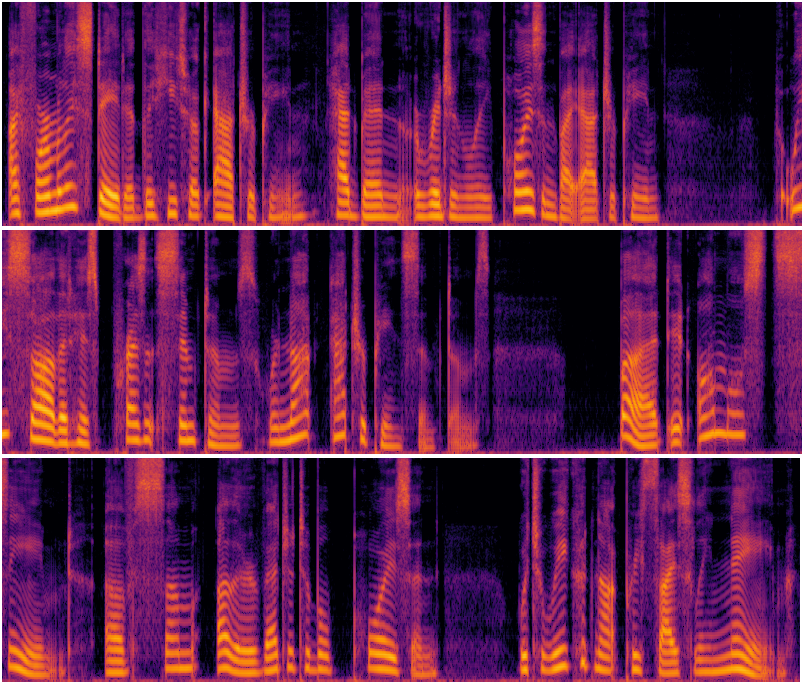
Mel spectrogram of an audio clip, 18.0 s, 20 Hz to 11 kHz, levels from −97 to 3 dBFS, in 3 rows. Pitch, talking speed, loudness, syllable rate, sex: 195 Hz, 125 wpm, -19 LUFS, 4.9 syllables/s, female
